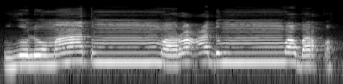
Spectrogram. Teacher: 2 پیش کی تنوین کے بعد واو مشدد آ رہی ہے، تنوین میں غنہ بھی کیا جائے گا، ملا کر بھی پڑھا جائے گا، را موٹی پڑھی جائے گی۔ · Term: ادغام مال غنہ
